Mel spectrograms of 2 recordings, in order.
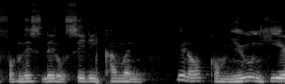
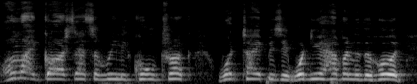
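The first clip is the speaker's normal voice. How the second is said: excited locals; 11 semitones higher than usual. Retold or imitated. Locals crowd around new truck.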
